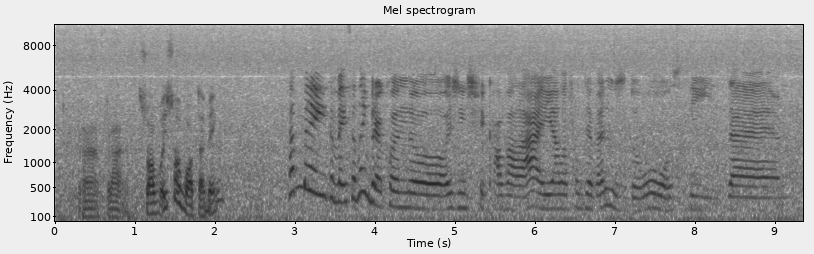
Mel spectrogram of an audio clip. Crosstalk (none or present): none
